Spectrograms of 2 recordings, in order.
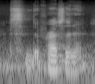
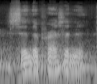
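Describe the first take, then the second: No difference in how they are said.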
